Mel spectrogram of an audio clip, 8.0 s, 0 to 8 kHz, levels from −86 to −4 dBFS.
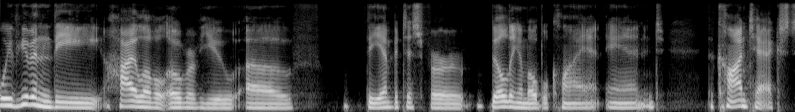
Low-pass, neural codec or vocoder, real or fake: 7.2 kHz; codec, 16 kHz, 2 kbps, FunCodec, trained on LibriTTS, 25 frames a second; fake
